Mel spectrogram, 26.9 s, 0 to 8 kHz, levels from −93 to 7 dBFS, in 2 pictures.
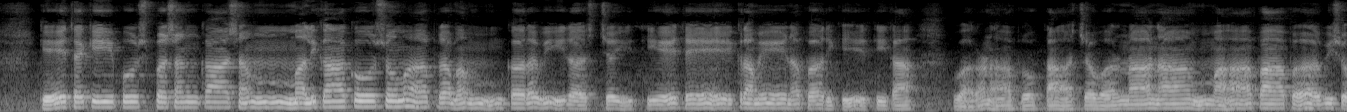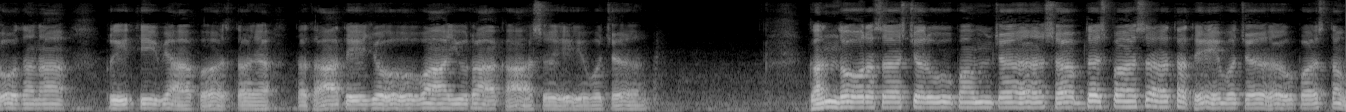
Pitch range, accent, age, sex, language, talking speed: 100-125 Hz, native, 50-69, male, Hindi, 35 wpm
